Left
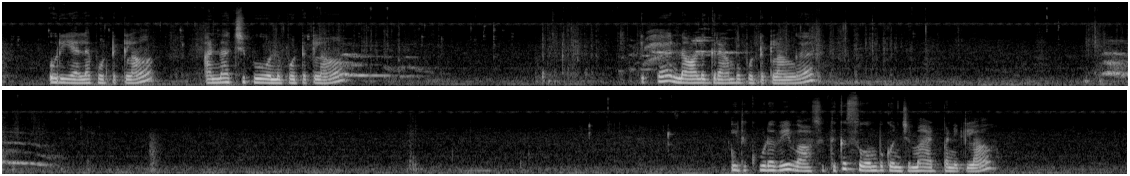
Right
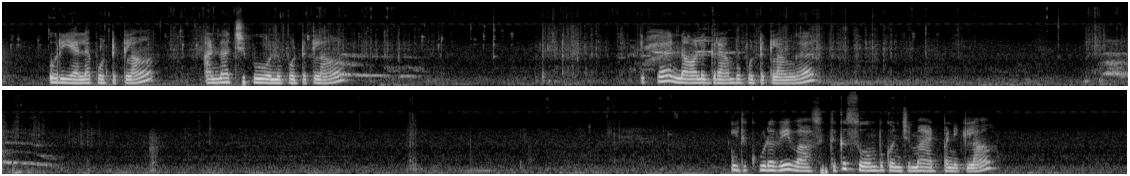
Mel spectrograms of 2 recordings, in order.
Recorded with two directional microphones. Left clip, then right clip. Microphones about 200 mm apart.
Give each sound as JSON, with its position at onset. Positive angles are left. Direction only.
{"t": 0.4, "sound": "speech", "side_deg": -10}
{"t": 6.3, "sound": "speech", "side_deg": -10}
{"t": 18.5, "sound": "speech", "side_deg": -5}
